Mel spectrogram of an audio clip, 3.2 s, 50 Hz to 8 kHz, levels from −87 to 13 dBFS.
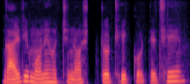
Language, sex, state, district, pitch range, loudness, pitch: Bengali, male, West Bengal, Cooch Behar, 125-160 Hz, -20 LUFS, 135 Hz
